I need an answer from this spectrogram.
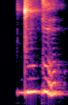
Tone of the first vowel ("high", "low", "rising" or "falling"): high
